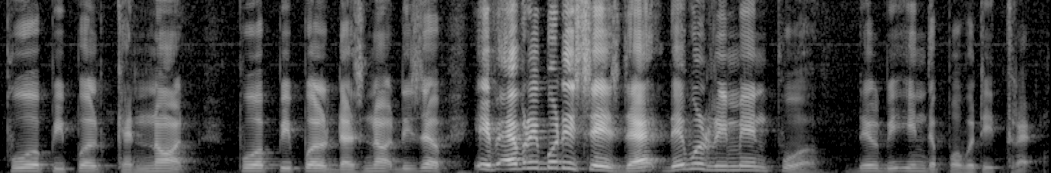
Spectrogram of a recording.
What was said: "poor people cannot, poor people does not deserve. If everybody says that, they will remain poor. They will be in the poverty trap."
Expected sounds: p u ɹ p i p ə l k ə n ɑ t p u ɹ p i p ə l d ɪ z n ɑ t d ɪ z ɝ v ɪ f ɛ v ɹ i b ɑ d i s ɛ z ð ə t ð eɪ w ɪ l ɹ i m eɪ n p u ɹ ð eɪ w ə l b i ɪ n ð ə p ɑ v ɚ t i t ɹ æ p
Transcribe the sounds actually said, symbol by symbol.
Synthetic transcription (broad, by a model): p u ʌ p i p ə l k ə n ɑ t p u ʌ p i p ə l d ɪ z n ɑ t d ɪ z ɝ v ɪ f ɛ v ɹ i b ɑ d i s ɛ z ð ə t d eɪ w ɪ l ɹ i m eɪ n p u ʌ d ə l b i ɪ n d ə p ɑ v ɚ t i t ɹ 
